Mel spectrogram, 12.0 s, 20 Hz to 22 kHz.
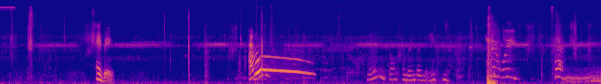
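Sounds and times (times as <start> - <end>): dog howling: 5.0 - 6.3.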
